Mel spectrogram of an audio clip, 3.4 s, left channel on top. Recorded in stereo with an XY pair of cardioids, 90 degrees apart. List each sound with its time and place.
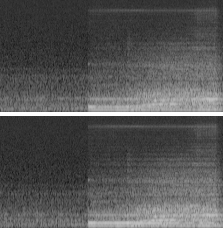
1.3 s a microwave: 25° right, 1.6 m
